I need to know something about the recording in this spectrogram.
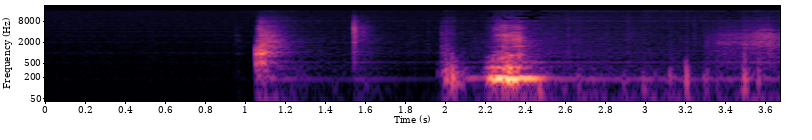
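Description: A man taps a wooden stick against the floor a few times.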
